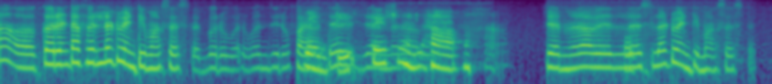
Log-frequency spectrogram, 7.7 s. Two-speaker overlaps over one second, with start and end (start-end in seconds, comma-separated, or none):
3.0-4.7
